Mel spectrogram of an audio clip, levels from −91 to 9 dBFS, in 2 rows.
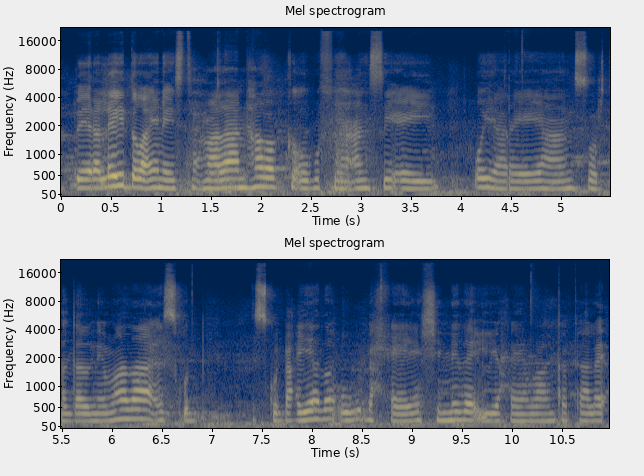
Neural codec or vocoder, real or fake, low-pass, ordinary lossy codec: codec, 44.1 kHz, 2.6 kbps, SNAC; fake; none; none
